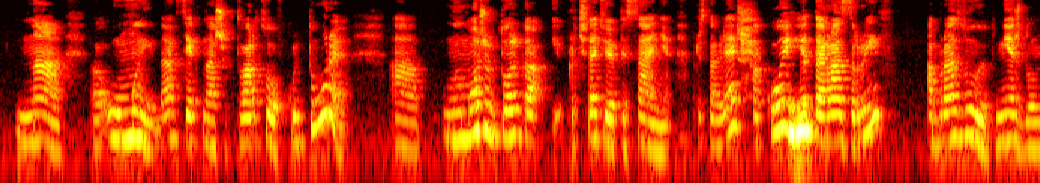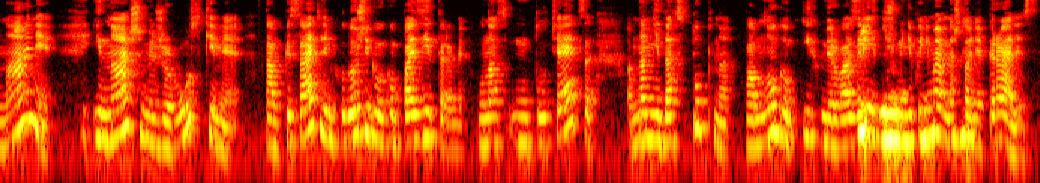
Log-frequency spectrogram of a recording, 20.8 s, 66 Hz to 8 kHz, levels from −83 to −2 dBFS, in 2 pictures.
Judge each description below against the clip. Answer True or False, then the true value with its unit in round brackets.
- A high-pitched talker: True (200 Hz)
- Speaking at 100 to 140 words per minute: True (135 wpm)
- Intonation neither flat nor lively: True (3.3 semitones)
